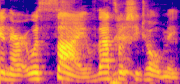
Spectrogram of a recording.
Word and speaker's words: Sadhbh: So she said it was Sadive, I think. Usually Sive. Sive, that's what it was. Yes. I kept putting the D in there. It was Sive. That's what she told me. Sive rhymes with 5.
